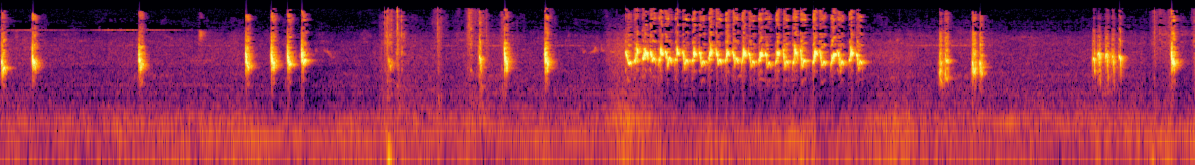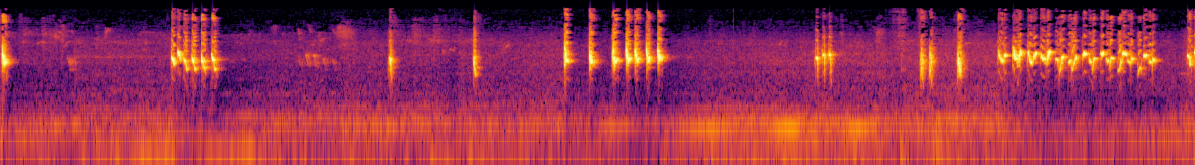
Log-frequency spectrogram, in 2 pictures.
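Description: Caged yellow-vented bulbul (trucukan) singing in full song: short, sharp calls and brief phrases, broken by three longer runs of fast chattering notes lasting up to three seconds, about eight seconds in, again near seventeen seconds, and near the end.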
